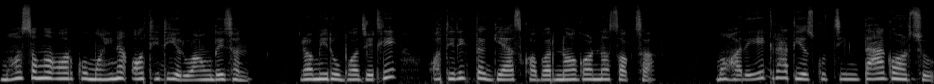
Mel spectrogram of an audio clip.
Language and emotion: Nepali, fearful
